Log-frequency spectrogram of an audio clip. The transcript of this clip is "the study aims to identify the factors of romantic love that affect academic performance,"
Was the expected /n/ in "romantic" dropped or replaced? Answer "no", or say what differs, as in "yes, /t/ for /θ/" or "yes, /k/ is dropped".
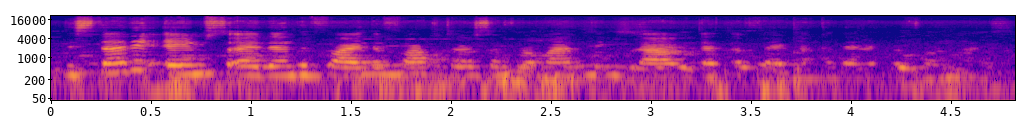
no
